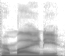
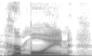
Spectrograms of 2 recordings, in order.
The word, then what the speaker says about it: Hermione: I'll also point out, on this exact same note, that this is the chapter where we meet Hermione, we also called Hermione Hermoine for I don't know. – Until the movies. – Yeah. – We had no idea how to pronounce it.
